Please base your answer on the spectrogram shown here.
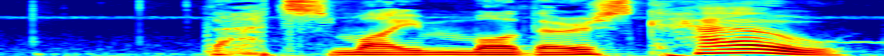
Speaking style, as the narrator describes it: cried Seamus

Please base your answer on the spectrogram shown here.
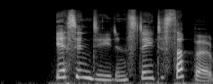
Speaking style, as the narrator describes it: Rose said brightly

